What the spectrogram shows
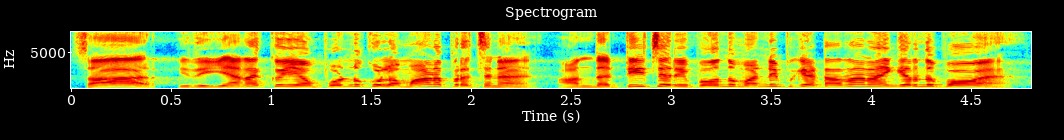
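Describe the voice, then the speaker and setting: A brash, cocky young hero with a high voice. He talks fast and blusters theatrically. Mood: blustering. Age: young adult.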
